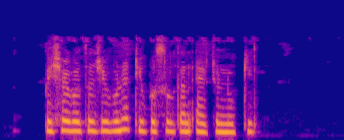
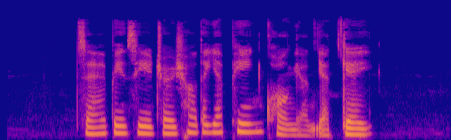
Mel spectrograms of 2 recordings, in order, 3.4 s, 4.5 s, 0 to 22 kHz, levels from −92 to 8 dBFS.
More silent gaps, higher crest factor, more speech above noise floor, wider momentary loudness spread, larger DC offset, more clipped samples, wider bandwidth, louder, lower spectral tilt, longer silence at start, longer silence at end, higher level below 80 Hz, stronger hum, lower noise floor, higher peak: neither; about the same, 16 dB vs 20 dB; first, 60 dB vs 46 dB; about the same, 10 LU vs 8 LU; neither; neither; second, 7.8 kHz vs 13 kHz; first, -18 LUFS vs -25 LUFS; about the same, -5 dB/octave vs -5 dB/octave; second, 0.45 s vs 0.8 s; about the same, 0.9 s vs 0.8 s; first, -62 dBFS vs -68 dBFS; neither; first, -77 dBFS vs -71 dBFS; about the same, -4 dBFS vs -6 dBFS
